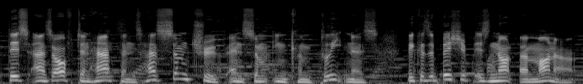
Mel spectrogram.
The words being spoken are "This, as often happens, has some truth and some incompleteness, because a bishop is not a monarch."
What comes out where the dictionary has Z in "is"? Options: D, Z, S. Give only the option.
Z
